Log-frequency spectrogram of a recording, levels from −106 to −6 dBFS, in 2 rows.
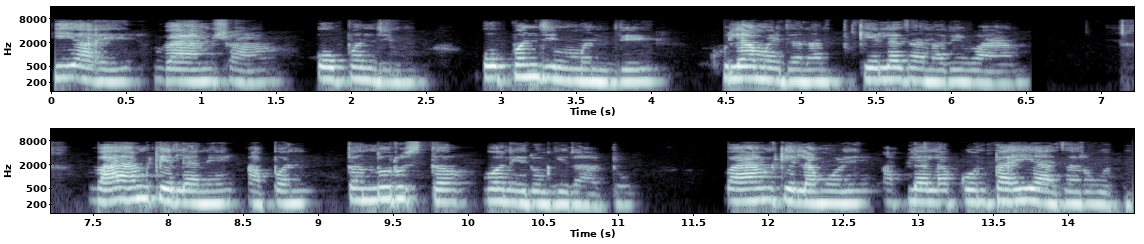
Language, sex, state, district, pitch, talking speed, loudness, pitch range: Marathi, female, Maharashtra, Dhule, 220 Hz, 115 wpm, -19 LUFS, 205-245 Hz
